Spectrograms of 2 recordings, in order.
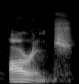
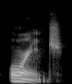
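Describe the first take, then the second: First: The word is said with two full syllables. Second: The word is squeezed into almost one syllable. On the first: This is how someone else said it. "who was from New Jersey who said" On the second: This is how the speaker used to say it. "almost one syllable"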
